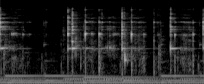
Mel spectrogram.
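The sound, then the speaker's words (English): A series of light, bright porcelain clinks, a teacup tapping against its saucer several times in an irregular rhythm as tea is sipped, over a steady low hum with no one speaking. “Hold on, let me sip my, you know, my tea.”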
